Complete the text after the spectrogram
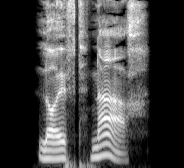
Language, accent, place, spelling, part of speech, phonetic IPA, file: German, Germany, Berlin, läuft nach, verb, [ˌlɔɪ̯ft ˈnaːx], De-läuft nach.ogg
- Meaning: third-person singular present of nachlaufen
